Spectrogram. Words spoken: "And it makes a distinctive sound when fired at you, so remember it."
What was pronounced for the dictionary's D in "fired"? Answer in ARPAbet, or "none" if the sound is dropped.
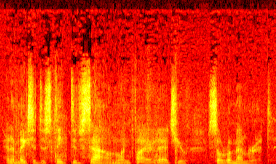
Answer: D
